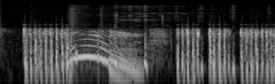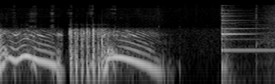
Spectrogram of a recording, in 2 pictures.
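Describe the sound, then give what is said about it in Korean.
A voice imitates a car tire being changed to snow tires for winter at a tire shop, making several loud rattling bursts like an impact wrench, with whining pitch sweeps, then a brief ringing metallic clang at the end. “이거 자동차 타이어 교환하러 갔을 때 예. 교환하는 소리 한번 해볼게요.”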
